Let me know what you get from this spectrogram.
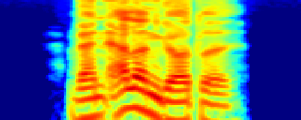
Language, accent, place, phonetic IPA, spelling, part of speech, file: German, Germany, Berlin, [vɛnˈʔɛlənˌɡʏʁtl̩], Van-Allen-Gürtel, noun, De-Van-Allen-Gürtel.ogg
- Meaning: Van Allen belt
